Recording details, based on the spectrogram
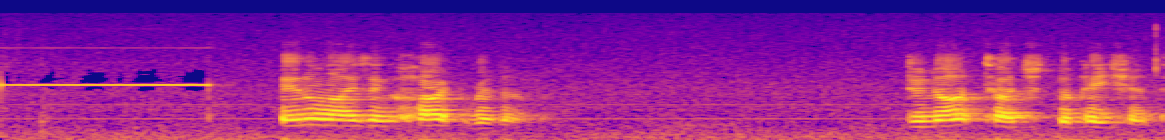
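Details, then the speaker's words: Hands-only CPR and AED demonstration: with pads on bare chest and CPR continuing, the cables are plugged in and the automated external defibrillator is switched on, giving a steady tone and then synthetic voice prompts. "and CPR is ongoing during this and we hook up the cables and we still continuing CPR through this and we plug the cables in and turn the defibrillator on"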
